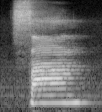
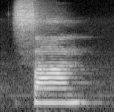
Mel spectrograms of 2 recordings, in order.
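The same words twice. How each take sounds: The two takes are said the same way.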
